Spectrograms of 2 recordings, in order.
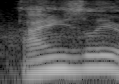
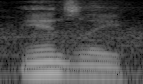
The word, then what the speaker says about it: Inslee: Ainsley or Inslee? Inslee. Yeah, yeah.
